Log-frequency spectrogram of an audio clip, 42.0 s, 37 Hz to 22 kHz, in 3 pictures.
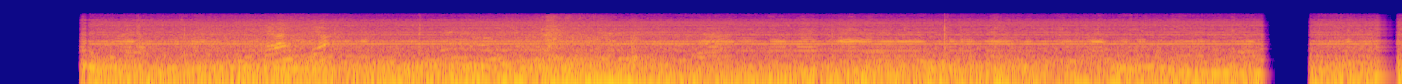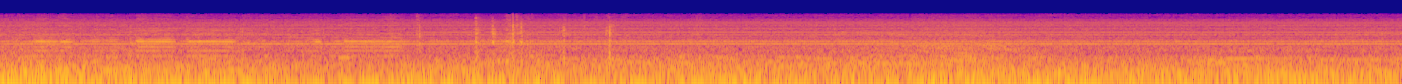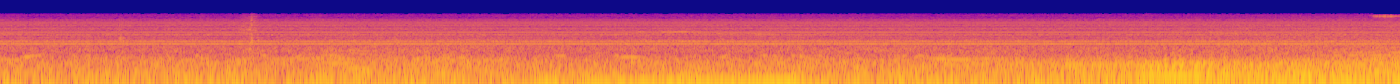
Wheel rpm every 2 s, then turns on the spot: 0, 0, 0, 0, 0, 0, 0, 0, 0, 0, 0, 0, 0, 0, 10, 0, 0, 0, 0, 0, 0.
none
